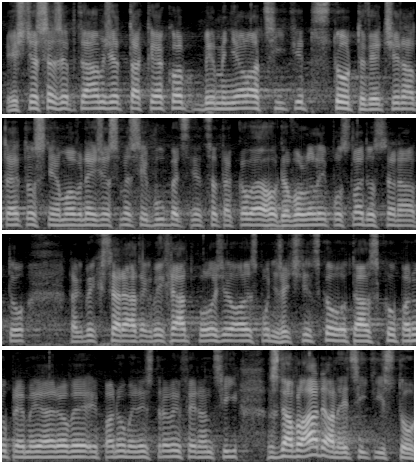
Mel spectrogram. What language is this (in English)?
Czech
